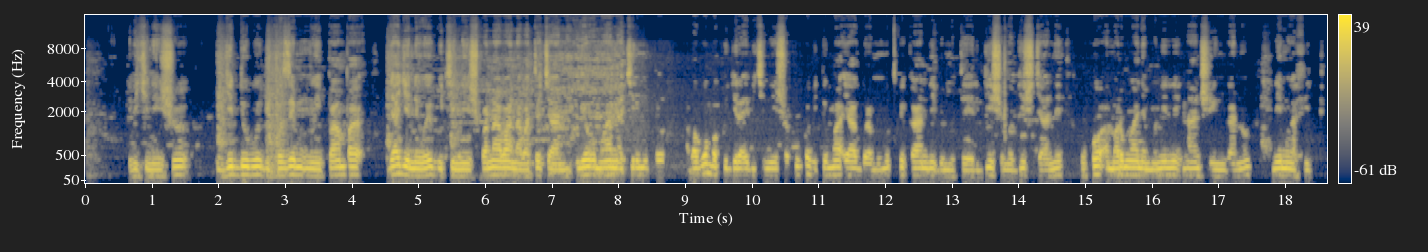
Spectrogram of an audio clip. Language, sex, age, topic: Kinyarwanda, male, 25-35, education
